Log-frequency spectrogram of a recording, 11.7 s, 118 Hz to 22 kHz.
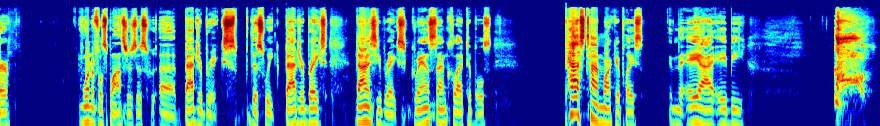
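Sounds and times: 
speech: 0.0 - 0.2, 1.0 - 6.8, 7.6 - 10.1, 11.1 - 11.4
low steady hum: 0.0 - 11.7
person coughing: 11.1 - 11.7.

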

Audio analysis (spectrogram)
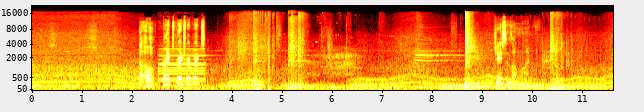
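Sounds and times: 
video game car engine droning: 0.0 - 11.6
speech: 2.1 - 4.2, 9.3 - 10.0.

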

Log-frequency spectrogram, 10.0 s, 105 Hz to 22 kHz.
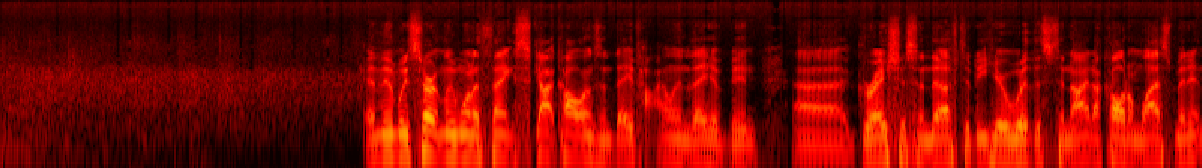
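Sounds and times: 
audience applause: 0.0 - 3.8
speech: 3.0 - 10.0.

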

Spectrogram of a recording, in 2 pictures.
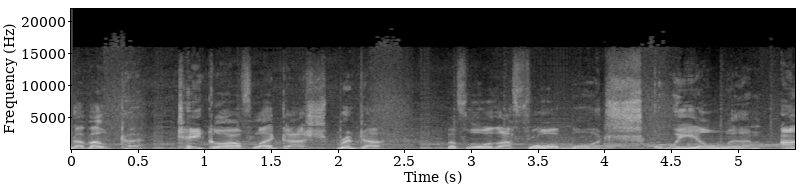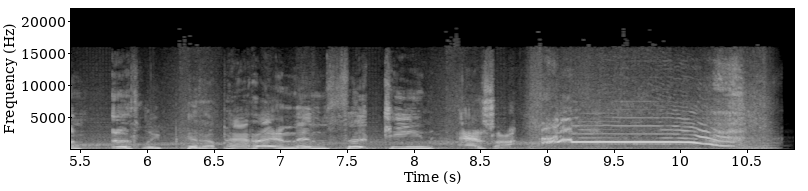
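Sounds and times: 
speech: 0.0 - 9.2
high-pitched frightened scream: 8.8 - 10.7.

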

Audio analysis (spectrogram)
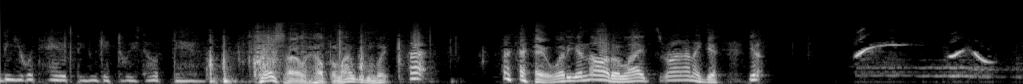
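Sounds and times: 
speech: 0.0 - 4.3, 5.0 - 7.7
person giving a two-part whistle at a girl: 8.5 - 10.2.

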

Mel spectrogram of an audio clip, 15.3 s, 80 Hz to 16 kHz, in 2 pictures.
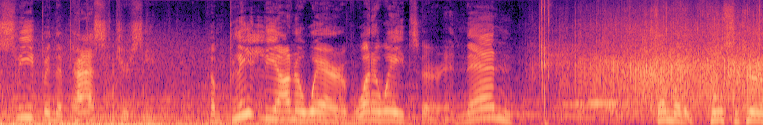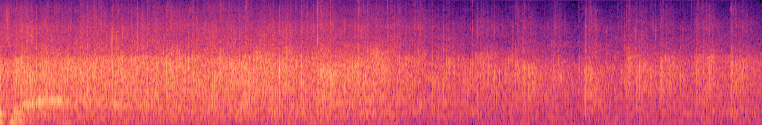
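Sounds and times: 
speech: 0.2 - 5.4, 6.6 - 8.0
small crowd clapping and cheering: 5.3 - 15.2.

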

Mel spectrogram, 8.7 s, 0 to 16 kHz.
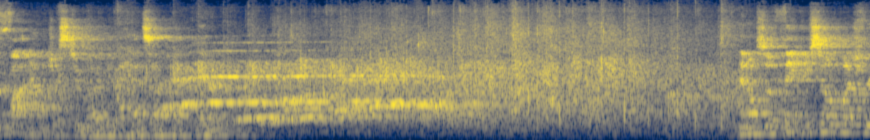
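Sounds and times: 
speech: 0.1 - 2.7, 7.4 - 8.7
large crowd applauding: 1.0 - 7.8
crowd cheering with shouts and whoops: 1.2 - 7.3.

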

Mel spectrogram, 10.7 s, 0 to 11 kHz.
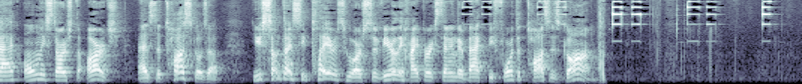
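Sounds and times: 
speech: 0.0 - 8.2
electronic alarm beeping: 6.2 - 10.4.

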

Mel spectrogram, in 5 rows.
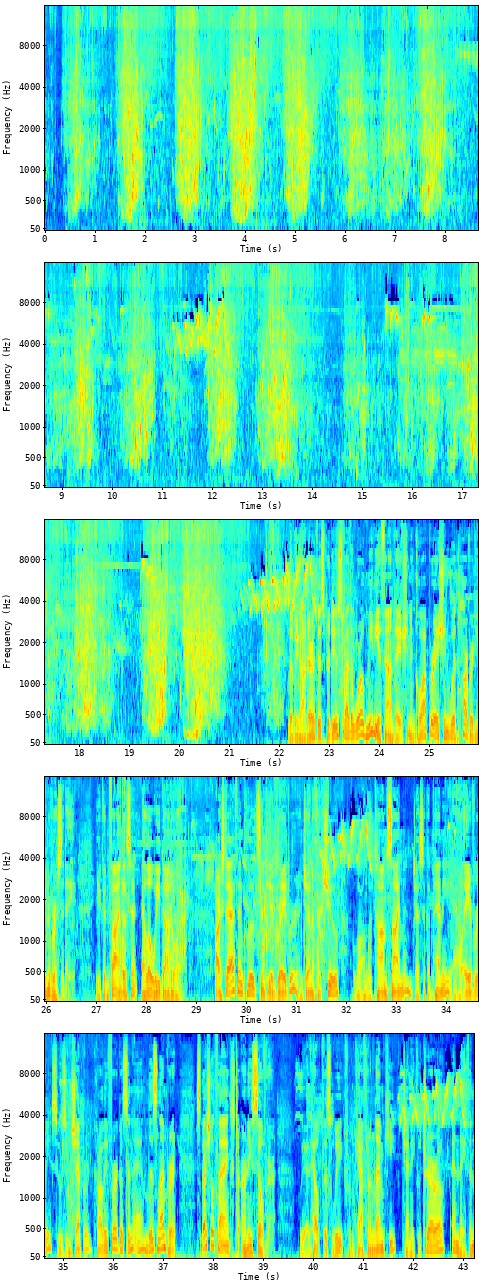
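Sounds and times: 
small waves lapping against a lake shore: 0.0 - 23.8, 26.4 - 32.1
faint high chirps of birds: 1.2 - 43.2
speech: 22.2 - 28.8, 29.4 - 43.2.

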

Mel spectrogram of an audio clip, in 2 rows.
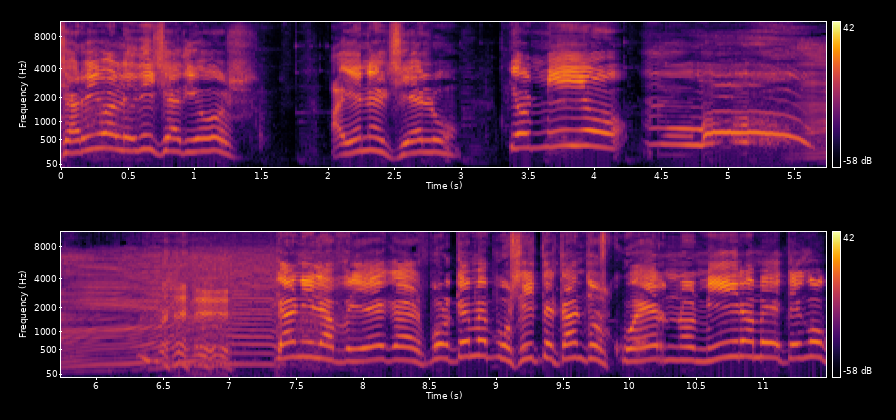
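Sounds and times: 
speech: 0.0 - 11.4
bull mooing in a long loud bellow: 5.6 - 7.4
laughter: 6.3 - 7.2.

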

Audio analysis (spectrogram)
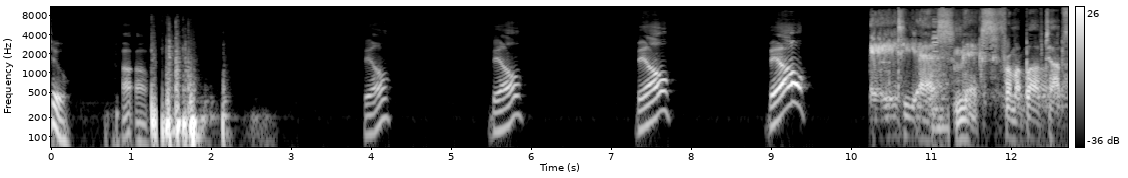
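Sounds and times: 
speech: 0.0 - 1.5, 4.0 - 4.3, 5.5 - 6.0, 7.4 - 7.8, 9.0 - 9.5, 10.3 - 12.7
sharp knocks on a door: 1.3 - 2.4
short vocal calls: 10.3 - 11.8.

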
